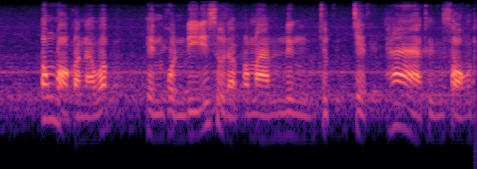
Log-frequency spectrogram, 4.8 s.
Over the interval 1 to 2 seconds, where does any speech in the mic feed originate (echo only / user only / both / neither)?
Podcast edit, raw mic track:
echo only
